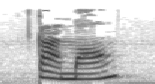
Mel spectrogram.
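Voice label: "赶忙", Mandarin Chinese; hsk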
